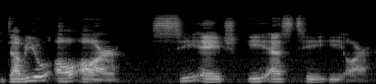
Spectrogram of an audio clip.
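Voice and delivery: "W O R C H E S T E R" spelt letter by letter, slow; slow deliberate spelling. Shown as a demonstration. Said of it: "How do you say".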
